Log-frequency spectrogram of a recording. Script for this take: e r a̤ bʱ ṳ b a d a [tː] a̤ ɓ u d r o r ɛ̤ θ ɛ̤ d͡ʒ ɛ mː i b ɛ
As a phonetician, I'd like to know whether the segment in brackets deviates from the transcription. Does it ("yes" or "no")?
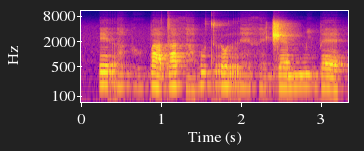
yes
